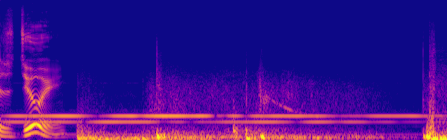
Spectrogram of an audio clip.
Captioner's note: bombs falling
